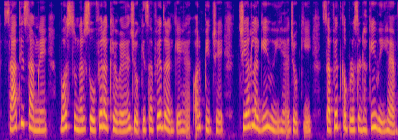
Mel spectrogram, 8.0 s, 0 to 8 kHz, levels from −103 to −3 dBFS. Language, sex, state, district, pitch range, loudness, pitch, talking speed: Hindi, female, Bihar, Saran, 210-275 Hz, -25 LUFS, 235 Hz, 220 wpm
